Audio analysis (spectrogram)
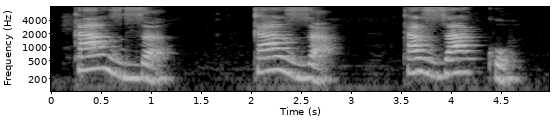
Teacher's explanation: Por isso que em português nós falamos casa, casa, casaco, por exemplo. Então, o S no meio da palavra entre duas vogais vai ter o mesmo som do Z.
